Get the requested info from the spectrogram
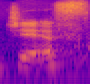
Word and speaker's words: GIF: Although I know we've gotten like some complaints that say like, I'm sorry to break it to you, but it's pronounced GIF. – Oh yeah. I feel like that's a technical way, but I just like, I've been pronouncing it GIF my entire... – And it's one of those things you can say either way.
